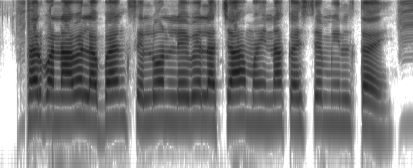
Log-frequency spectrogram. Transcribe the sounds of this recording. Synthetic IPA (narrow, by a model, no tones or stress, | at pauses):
ɡʱəɾbənabelabɛ̃ŋkselonleβelat͡ʃaɦməɦinakəɪsemilt̪ə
